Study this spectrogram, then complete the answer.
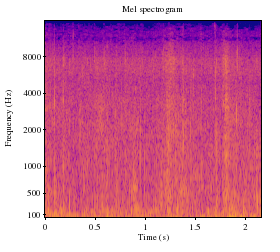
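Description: Rain falling steadily on a wooded hiking trail at Wildcat Hollow, a dense close patter with occasional heavier drops and no voices.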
